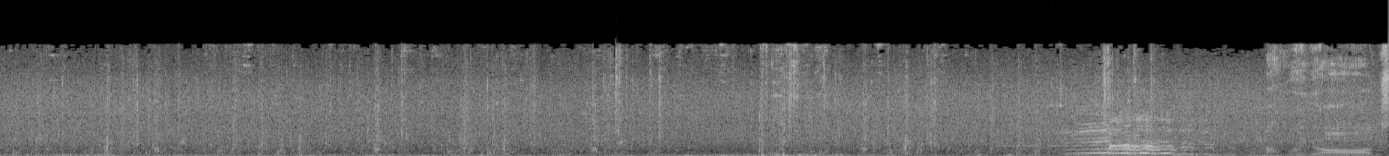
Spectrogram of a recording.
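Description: A horse neighs in Kingdom Come: Deliverance, a short whinny near the end over busy game ambience with hooves and rustling, and someone talks faintly at times.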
